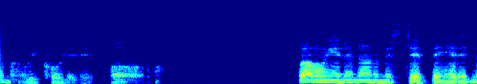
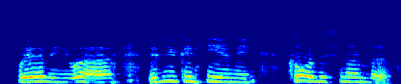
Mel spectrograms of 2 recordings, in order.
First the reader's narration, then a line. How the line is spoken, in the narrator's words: the wife pleaded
